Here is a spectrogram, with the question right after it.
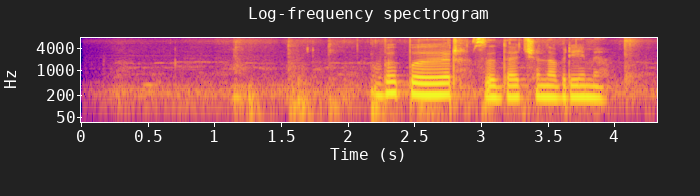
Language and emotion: Russian, neutral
